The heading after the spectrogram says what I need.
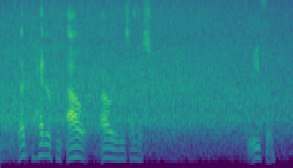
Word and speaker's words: Aoi: I I I went with Aoi cuz that's the Japanese pronunciation, but I'm and I've never been corrected on it. So, if it is wrong, I am unaware.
